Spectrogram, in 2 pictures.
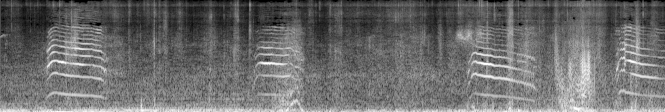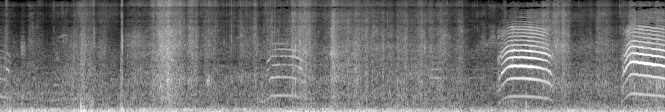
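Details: Black-and-white stray cow cat coming to a person with sweet meows, about seven short falling meows spread irregularly over twenty seconds, some brief and clipped, against a steady low urban hum.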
